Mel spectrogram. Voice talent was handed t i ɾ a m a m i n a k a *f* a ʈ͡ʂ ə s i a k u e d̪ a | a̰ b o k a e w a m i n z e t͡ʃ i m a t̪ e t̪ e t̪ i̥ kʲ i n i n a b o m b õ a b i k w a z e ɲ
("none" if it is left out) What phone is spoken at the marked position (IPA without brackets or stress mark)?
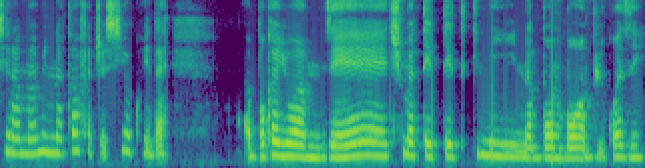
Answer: f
